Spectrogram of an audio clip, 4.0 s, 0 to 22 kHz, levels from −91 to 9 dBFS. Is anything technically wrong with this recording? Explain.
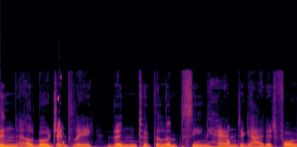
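Yes. This speech clip has two corrupt frame decoded faults. The first runs from 0.77 to 0.86 s and spans a few consecutive frames. The second runs from 3.03 to 3.11 s and spans about five frames. In both, flipped bits reached the decoder, and it played the frames regardless. The misread gains and codes put energy at the wrong frequencies for about 80 to 90 ms. Each sounds like a short chirpy burst of noise, and the second is louder, peaking roughly 10 dB below full scale.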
